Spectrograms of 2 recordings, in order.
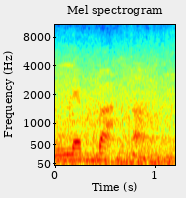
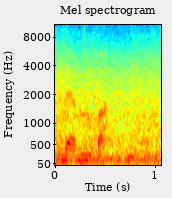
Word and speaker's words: Lemba: So also another word, Lemba, heart. So in the West they may be pronouncing it as Lebba, but we are pronouncing it as Lemba.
